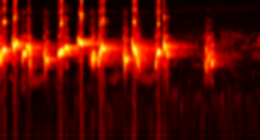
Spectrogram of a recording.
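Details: Sooty-headed bulbul singing a ropel-style run: a fast string of bright, slurred whistled notes rising and falling, about a dozen in under two seconds. A short pause follows, then a final soft double note.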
